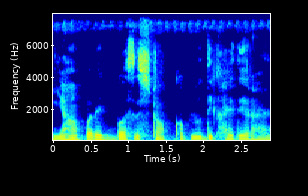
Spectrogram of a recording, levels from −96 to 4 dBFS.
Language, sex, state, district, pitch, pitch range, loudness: Hindi, male, Chhattisgarh, Bilaspur, 115 Hz, 110-120 Hz, -35 LUFS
